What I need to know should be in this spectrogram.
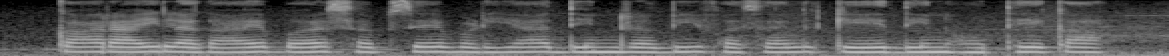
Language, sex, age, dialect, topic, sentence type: Chhattisgarhi, female, 25-30, Western/Budati/Khatahi, agriculture, question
